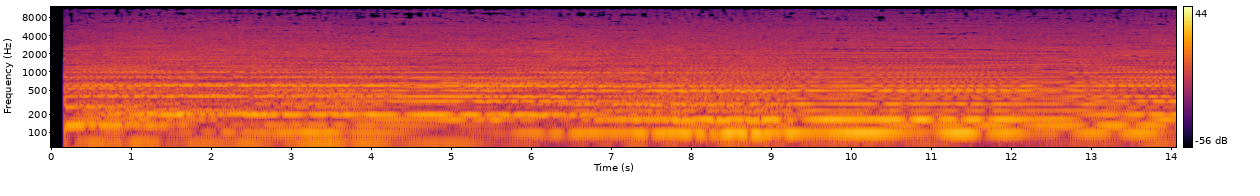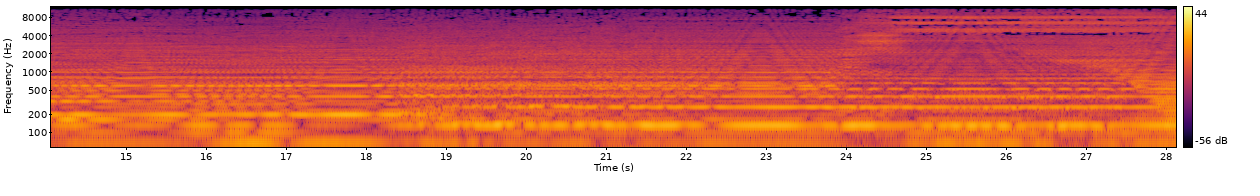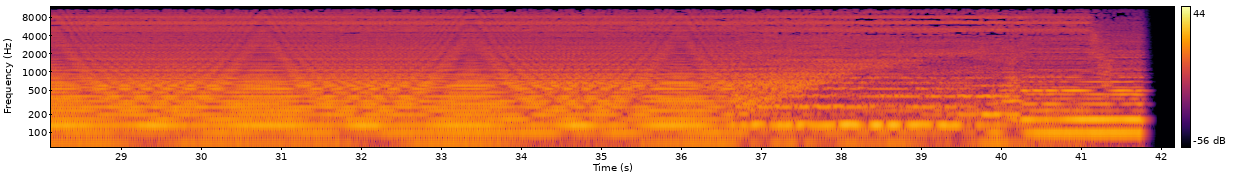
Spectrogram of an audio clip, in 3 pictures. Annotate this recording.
Face Smelting Bass Squelchers 2
distorted, shred, rip, heavy, bass, hard, squelch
